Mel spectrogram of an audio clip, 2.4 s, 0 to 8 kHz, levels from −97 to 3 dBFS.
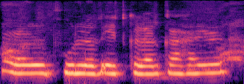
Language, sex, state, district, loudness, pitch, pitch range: Hindi, female, Bihar, Kishanganj, -13 LUFS, 270 Hz, 265-280 Hz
